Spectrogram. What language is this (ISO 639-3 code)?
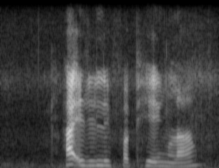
sot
